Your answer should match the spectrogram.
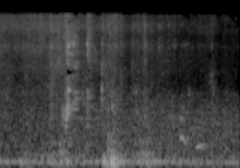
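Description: A dog's faint huffs and movement as it plays, with one soft low thump about halfway through over a steady low hum.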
